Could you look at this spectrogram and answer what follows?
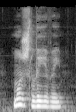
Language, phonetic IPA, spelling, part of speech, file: Ukrainian, [mɔʒˈɫɪʋei̯], можливий, adjective, Uk-можливий.ogg
- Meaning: possible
